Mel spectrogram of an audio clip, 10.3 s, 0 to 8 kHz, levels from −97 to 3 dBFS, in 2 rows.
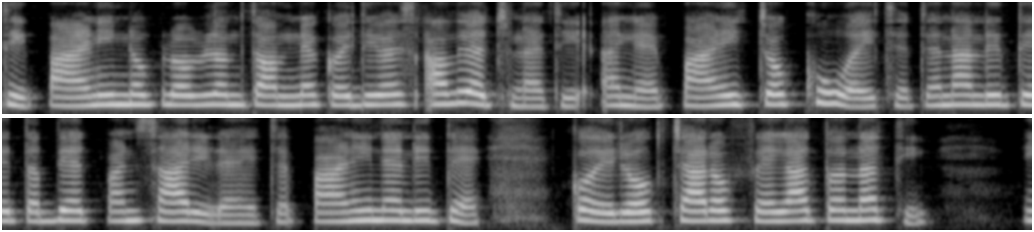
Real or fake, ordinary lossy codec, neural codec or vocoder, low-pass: fake; none; codec, 16 kHz, 2 kbps, FunCodec, trained on LibriTTS, 25 frames a second; none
